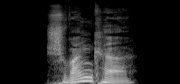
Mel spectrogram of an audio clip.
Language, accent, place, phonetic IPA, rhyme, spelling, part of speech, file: German, Germany, Berlin, [ˈʃvaŋkɐ], -aŋkɐ, schwanker, adjective, De-schwanker.ogg
- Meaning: 1. comparative degree of schwank 2. inflection of schwank: strong/mixed nominative masculine singular 3. inflection of schwank: strong genitive/dative feminine singular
